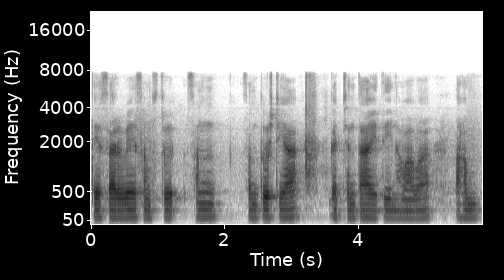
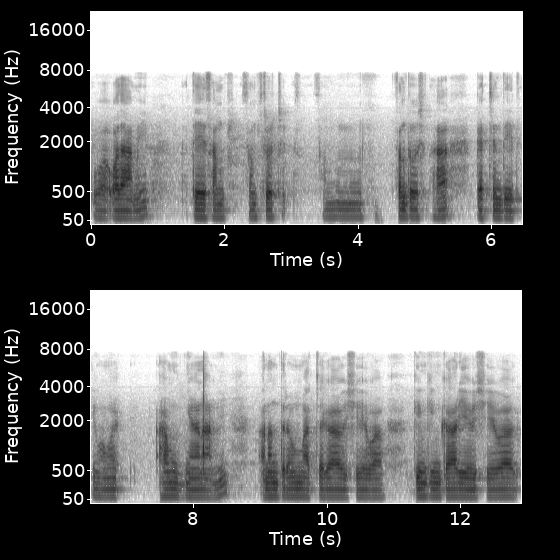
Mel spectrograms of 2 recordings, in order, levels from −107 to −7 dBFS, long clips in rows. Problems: constant background noise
